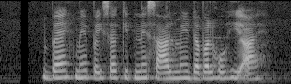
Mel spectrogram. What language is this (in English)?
Chhattisgarhi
